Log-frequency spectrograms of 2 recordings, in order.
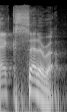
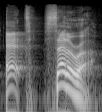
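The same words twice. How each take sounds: First: The first word begins with an 'ex' sound. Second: The first word begins with an 'et' sound. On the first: The speaker calls it wrong. "It's not ex" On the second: The speaker calls it right. "It is et cetera. It's actually two words"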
